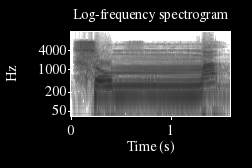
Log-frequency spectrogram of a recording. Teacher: سا کو نرمی کے ساتھ پڑھیں گے، سیٹی کی آواز نہیں آنی چاہیے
